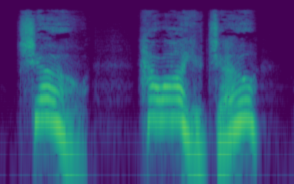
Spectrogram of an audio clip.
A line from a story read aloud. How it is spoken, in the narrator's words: cried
